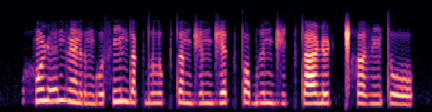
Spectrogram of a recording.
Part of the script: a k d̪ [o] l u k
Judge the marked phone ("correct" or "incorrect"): incorrect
